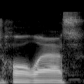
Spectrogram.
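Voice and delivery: ordinary talk

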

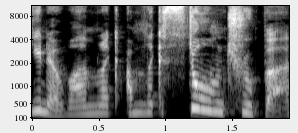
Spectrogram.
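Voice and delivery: put-on own accent heavily overemphasized and laid on thick. Speaker recalling John's bit in press interviews, John's overemphasized accent. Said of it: "always like overemphasize his accent".

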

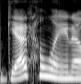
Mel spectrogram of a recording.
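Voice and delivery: normal talking voice

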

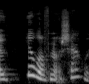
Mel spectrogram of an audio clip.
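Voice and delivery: breezy, nonchalant, offhand casual tone. Retelling the boyfriend's reply, imitating someone saying it casually. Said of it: "And so casually".

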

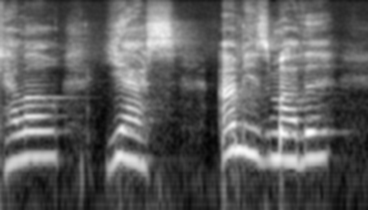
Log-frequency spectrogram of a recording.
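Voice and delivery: put-on convincing, high girly voice. Speaker retelling how a friend phoned posing as his mother, imitating a friend's girl voice. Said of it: "he did a really good girl voice".

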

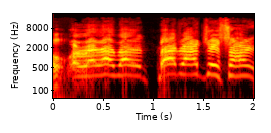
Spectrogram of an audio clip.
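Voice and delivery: acted, very high-pitched, flustered, nervous voice. Describing basic training, imitating a recruit answering the drill sergeant, freaking out. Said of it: "you're fucking like freaking out a little bit".

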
